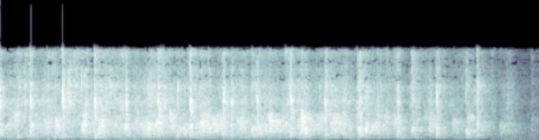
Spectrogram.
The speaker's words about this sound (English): Very brave people coming to the hot seat. We must give everyone a clap who's already come to the hot seat.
